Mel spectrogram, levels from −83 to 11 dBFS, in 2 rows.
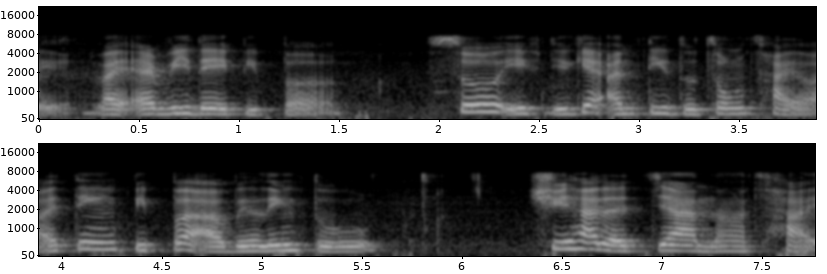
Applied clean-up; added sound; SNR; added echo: none; none; none; none.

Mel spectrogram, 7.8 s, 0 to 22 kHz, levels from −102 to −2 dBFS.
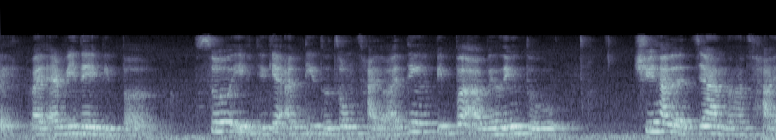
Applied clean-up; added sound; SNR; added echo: none; Wind; 14 dB; reverberation time 0.6 s.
